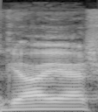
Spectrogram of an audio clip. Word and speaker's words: Goyetche: do the gash protocol gy as is guy and Ash uh that's my name in case somebody doesn't know how to to say it or pronounce it that's how you do it it's really not but it's close enough um that's how I pronounce it myself but that's fine uh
